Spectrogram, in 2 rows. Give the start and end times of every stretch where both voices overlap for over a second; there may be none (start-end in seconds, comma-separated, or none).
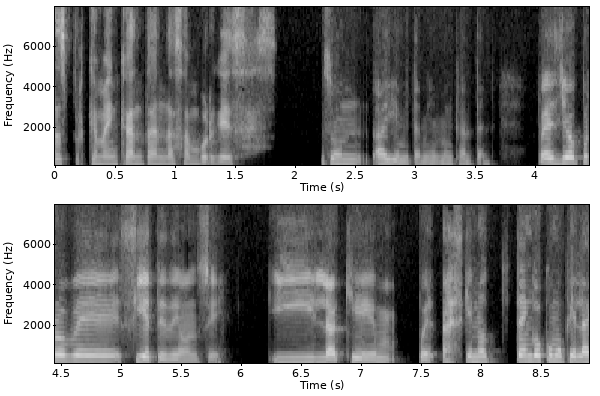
none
